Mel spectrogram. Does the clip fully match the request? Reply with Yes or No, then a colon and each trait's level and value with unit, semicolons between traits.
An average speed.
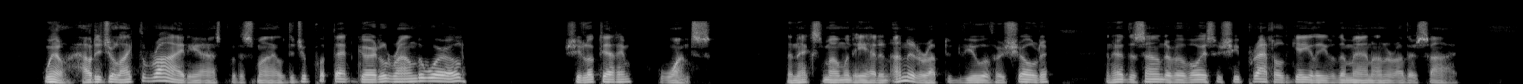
No: fast, 215 wpm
